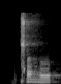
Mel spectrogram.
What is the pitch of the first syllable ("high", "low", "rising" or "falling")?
high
